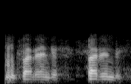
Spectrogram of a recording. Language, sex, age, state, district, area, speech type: Telugu, male, 60+, Andhra Pradesh, Sri Balaji, urban, conversation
